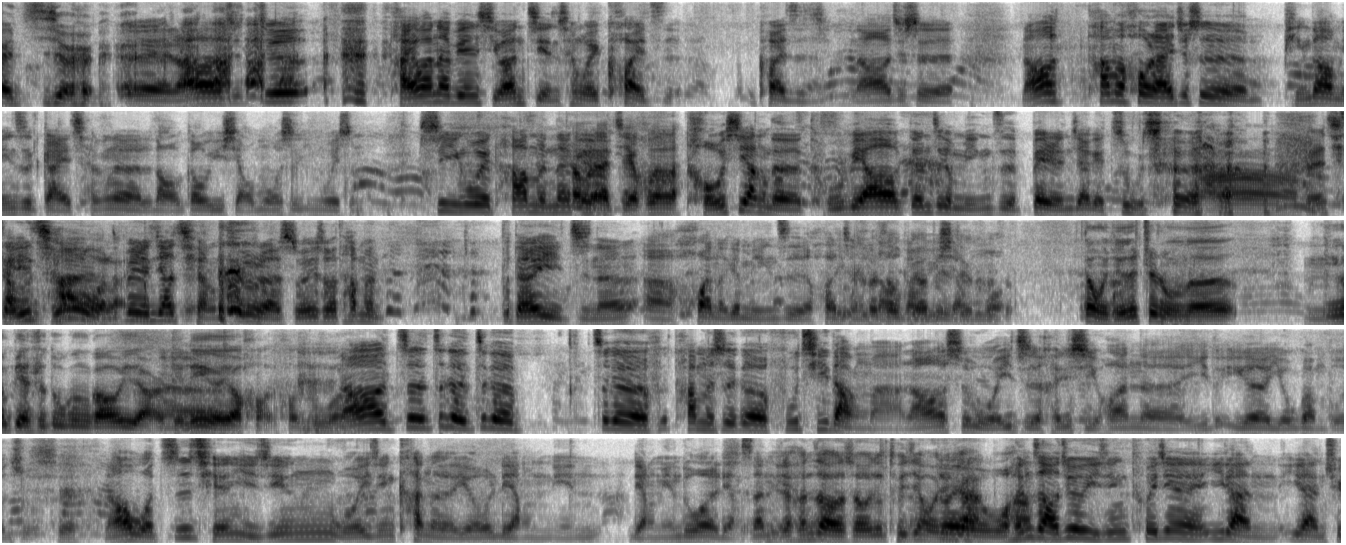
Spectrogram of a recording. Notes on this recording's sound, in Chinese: 上个周末去露营了心心念念，同时还心心念念的试了一下户外录制是什么感觉。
